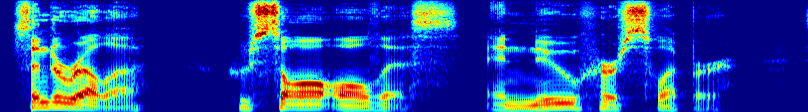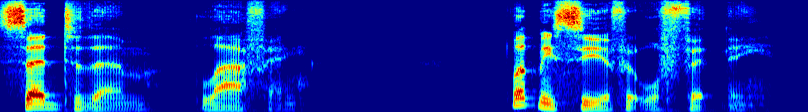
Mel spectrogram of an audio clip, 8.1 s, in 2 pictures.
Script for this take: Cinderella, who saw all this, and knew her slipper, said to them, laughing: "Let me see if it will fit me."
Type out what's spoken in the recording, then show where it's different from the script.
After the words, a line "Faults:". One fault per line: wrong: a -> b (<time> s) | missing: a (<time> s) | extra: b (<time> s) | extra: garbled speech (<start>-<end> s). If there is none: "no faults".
Cinderella, who saw all this, and knew her slipper, said to them, laughing: "Let me see if it will fit me."
Faults:
no faults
